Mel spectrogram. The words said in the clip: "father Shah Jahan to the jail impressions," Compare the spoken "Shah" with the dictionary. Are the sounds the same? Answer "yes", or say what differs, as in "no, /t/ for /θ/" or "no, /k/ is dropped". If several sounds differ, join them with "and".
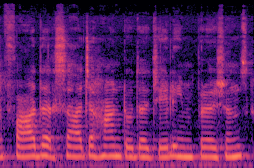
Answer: no, /s/ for /ʃ/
